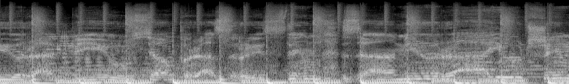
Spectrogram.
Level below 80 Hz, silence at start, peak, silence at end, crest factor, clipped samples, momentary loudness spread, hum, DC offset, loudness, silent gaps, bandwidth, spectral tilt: -14 dBFS; 0 s; 0 dBFS; 0 s; 10 dB; under 0.1%; 2 LU; none; under 0.1%; -11 LUFS; none; 18.5 kHz; -5 dB/octave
